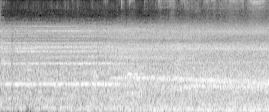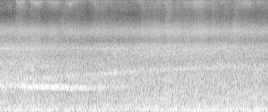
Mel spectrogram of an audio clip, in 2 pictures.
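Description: Orange Line metro train pulling out of the station past the platform screen doors: a steady rumble of the moving train, with a whine that slides down in pitch from about two and a half seconds in until past the middle.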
